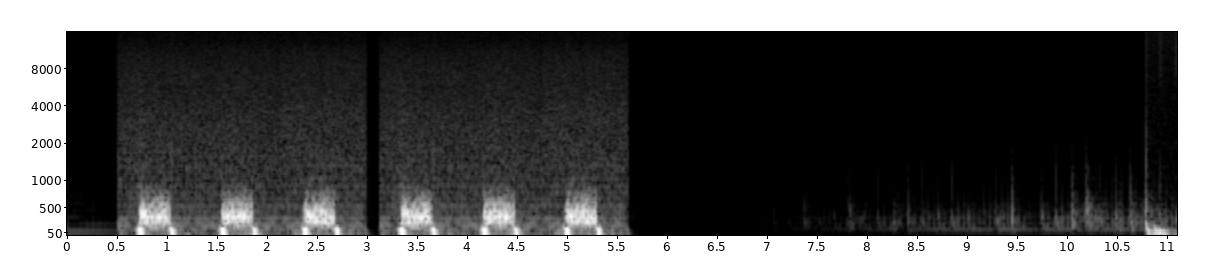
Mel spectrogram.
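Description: Heart sounds with a systolic ejection murmur, a crescendo-decrescendo whoosh after each thump that peaks in mid-systole, repeating steadily through about five loud beats, followed by silence and a faint low rumble at the end.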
